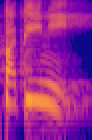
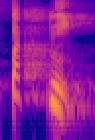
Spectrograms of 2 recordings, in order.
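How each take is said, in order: First: The middle vowel is kept, giving three syllables. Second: The middle vowel is dropped, giving two syllables. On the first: The speaker calls it wrong. "not patini" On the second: The speaker calls it right. "So it's patni"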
